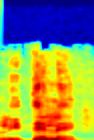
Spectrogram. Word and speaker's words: little: Pequeño, little, escrito little, pronunciación, little, little. Little, la L marcada al principio, la la la la la, y luego la L del final, muy sutil.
